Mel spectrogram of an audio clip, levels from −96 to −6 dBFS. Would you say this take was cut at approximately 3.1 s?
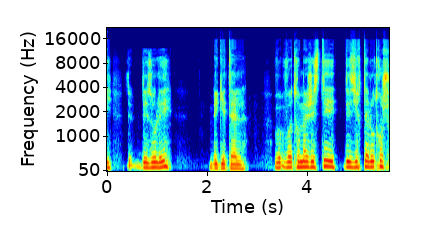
no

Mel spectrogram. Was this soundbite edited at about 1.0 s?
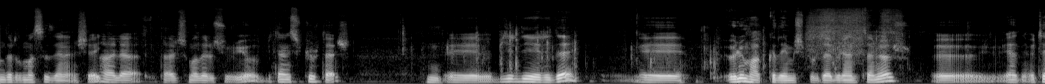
yes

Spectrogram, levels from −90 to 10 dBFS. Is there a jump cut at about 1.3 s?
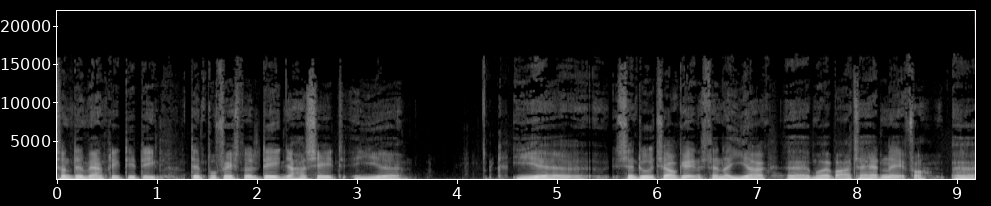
no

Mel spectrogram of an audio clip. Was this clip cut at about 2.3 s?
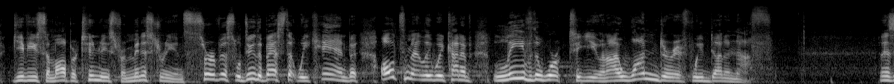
no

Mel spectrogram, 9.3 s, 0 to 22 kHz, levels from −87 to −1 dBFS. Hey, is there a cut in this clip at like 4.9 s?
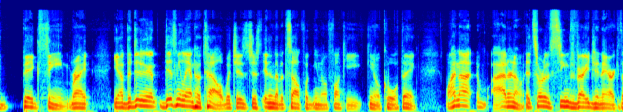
no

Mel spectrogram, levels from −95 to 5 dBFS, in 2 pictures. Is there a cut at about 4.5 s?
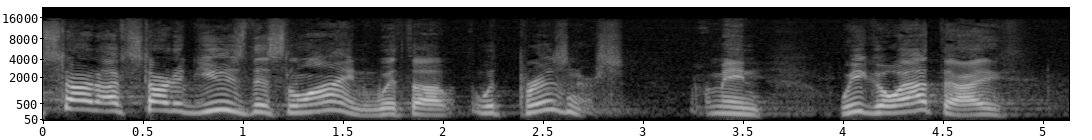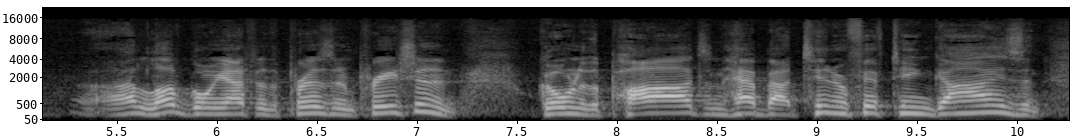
no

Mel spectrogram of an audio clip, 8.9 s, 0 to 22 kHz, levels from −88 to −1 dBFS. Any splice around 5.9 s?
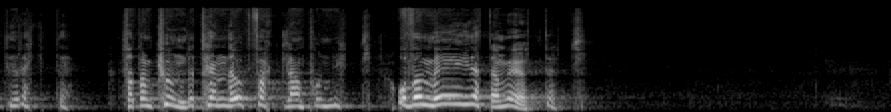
no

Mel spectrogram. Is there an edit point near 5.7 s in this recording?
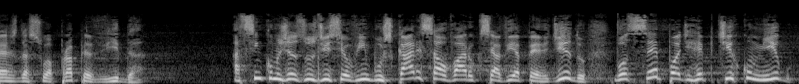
no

